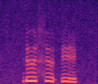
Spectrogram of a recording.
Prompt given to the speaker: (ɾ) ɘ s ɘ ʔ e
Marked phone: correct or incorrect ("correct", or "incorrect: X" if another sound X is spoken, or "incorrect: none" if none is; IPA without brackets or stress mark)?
correct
